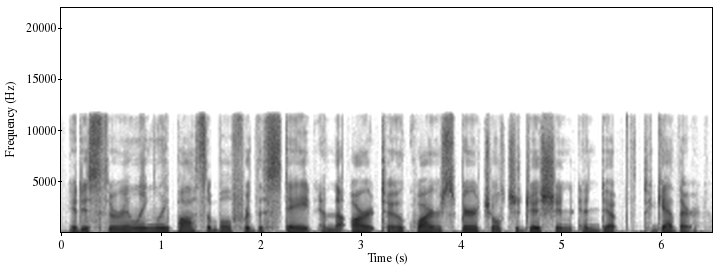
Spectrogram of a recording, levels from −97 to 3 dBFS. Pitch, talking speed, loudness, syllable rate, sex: 185 Hz, 155 wpm, -19 LUFS, 4.9 syllables/s, female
